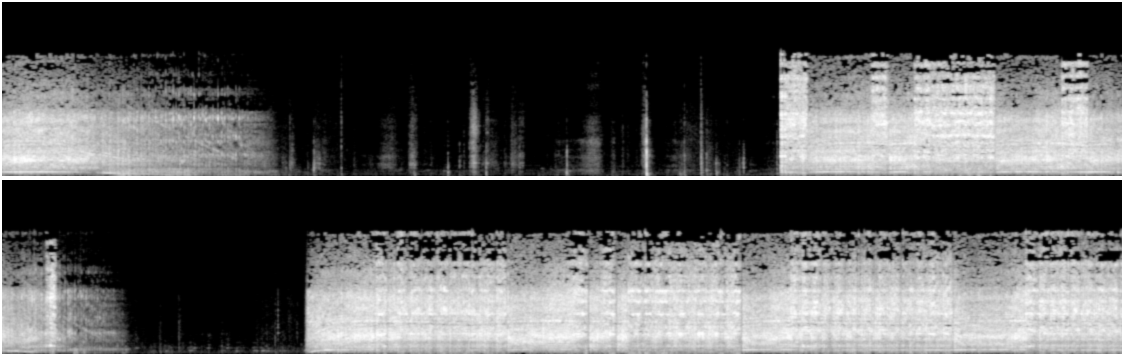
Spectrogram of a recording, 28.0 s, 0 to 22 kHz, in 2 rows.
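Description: Bosch angle grinder grinding a steel knife blade in three bursts. Twice it is switched off and its whine falls as the disc spins down, leaving short quiet gaps with a few small clicks. It starts again abruptly about 18 seconds in and grinds on steadily.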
